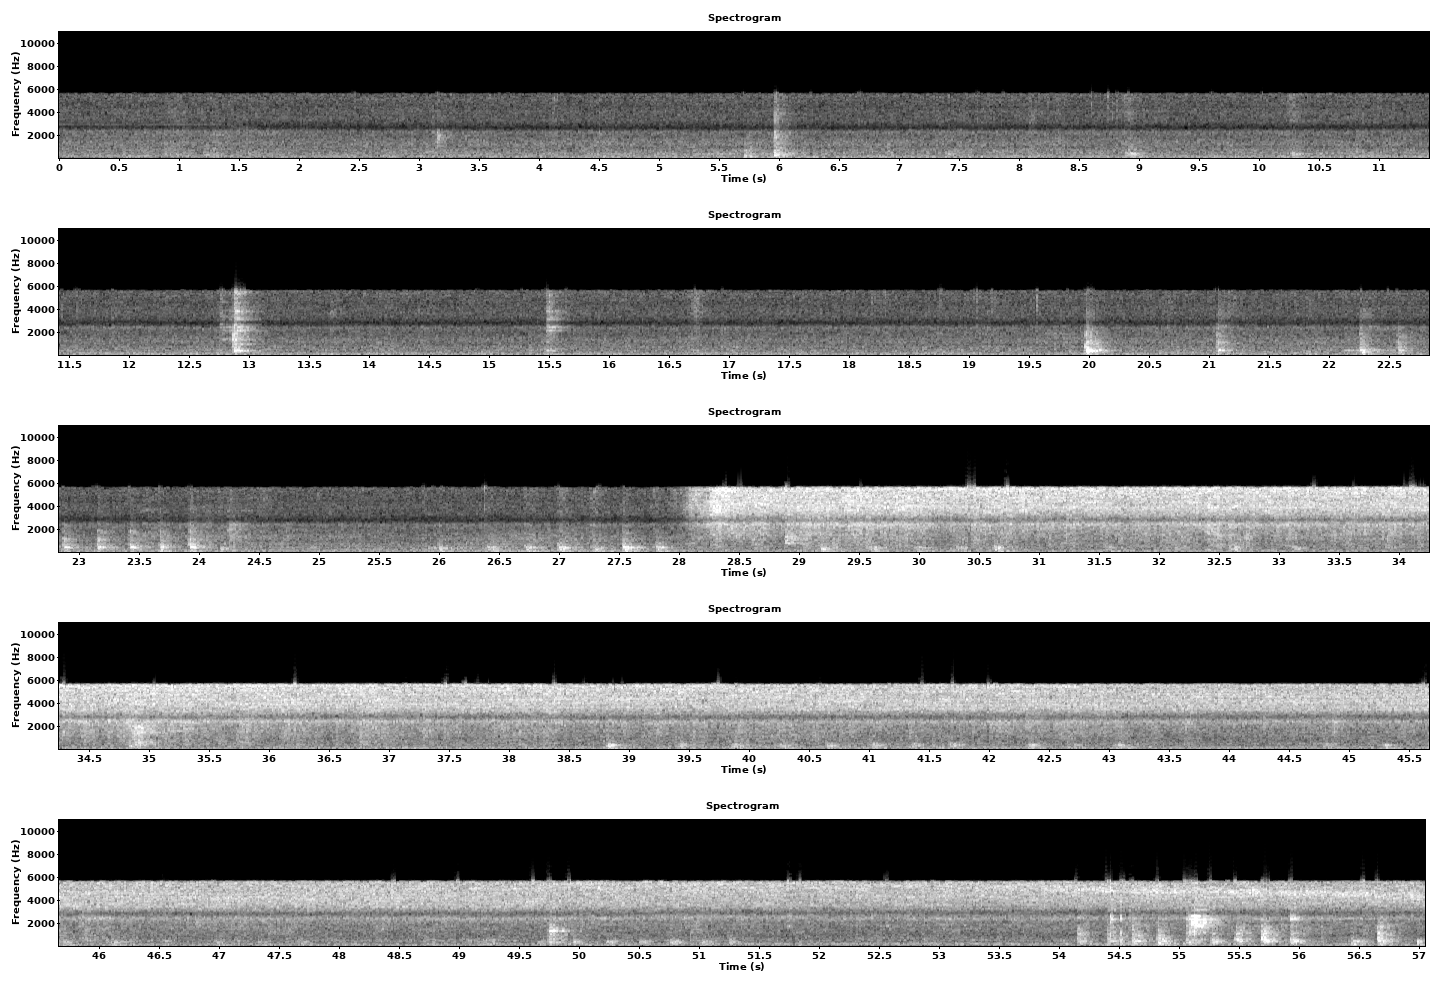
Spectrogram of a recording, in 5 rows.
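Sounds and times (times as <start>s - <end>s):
loud steady hiss: 0.0s - 57.0s.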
